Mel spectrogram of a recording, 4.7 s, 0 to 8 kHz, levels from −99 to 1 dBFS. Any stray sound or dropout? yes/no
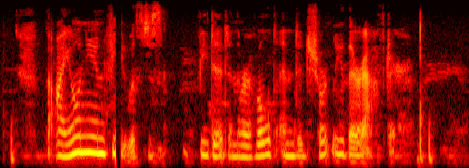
yes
